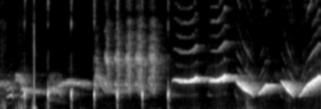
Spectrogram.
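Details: Caged skylark singing: a run of sharp clicks and short chips gives way to a sustained high whistle, then two swooping notes that dip and rise again.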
